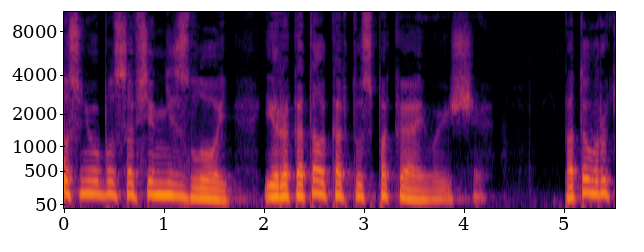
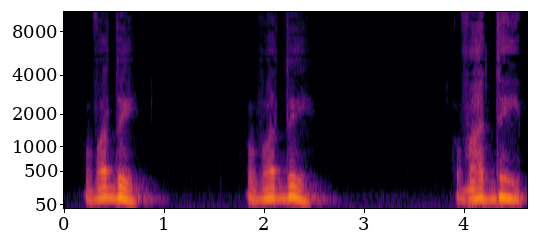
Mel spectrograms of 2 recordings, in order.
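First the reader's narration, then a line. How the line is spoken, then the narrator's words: Hoarse croak. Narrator (Russian): прохрипел он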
